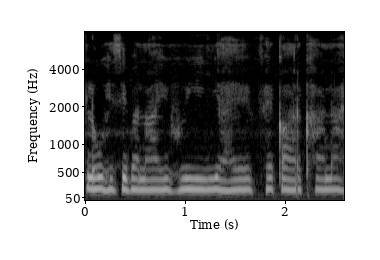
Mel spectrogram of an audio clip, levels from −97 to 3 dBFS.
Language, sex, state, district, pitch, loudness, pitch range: Hindi, female, Uttar Pradesh, Varanasi, 190 Hz, -37 LUFS, 185-195 Hz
